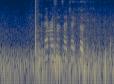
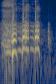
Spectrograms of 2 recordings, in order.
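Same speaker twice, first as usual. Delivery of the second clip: loud laugh; 12 semitones higher, 6 dB louder than usual. Real, not acted. Laughing about Hooters.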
